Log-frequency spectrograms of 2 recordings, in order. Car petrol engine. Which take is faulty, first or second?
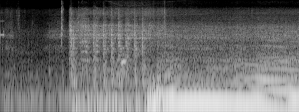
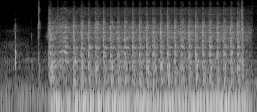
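second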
